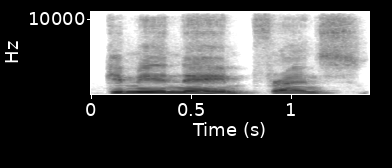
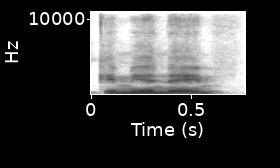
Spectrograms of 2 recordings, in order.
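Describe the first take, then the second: First: Calls out loud for a name; rally the chat with a loud call; shouting to chat for a name. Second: Said in the usual way. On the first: Real, not acted. Calling on chat for names.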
